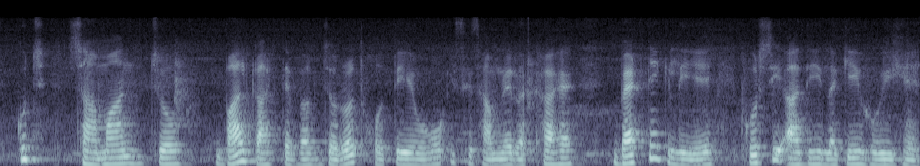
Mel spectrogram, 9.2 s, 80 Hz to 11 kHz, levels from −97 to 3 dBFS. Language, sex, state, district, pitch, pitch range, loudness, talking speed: Hindi, male, Telangana, Karimnagar, 125 Hz, 115-140 Hz, -23 LUFS, 135 wpm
